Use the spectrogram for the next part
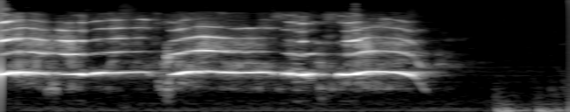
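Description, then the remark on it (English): A loud, high-pitched excited squeal from a single voice, held for about two seconds in three quick wavering bursts, then cut off into quiet. “i swear to god i fangirl squeed i really did i went oh my god”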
